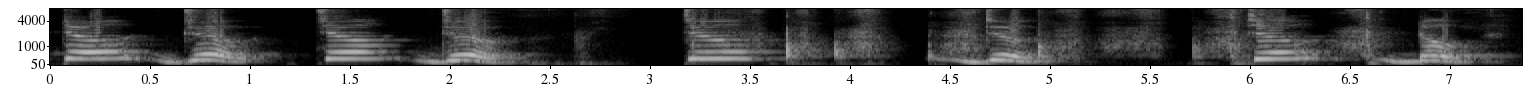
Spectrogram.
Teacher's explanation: अभी ये ट और ड में कहा रहेगी, tip of the tongue, then teeth ridge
